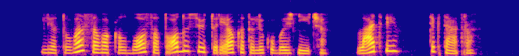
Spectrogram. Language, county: Lithuanian, Klaipėda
